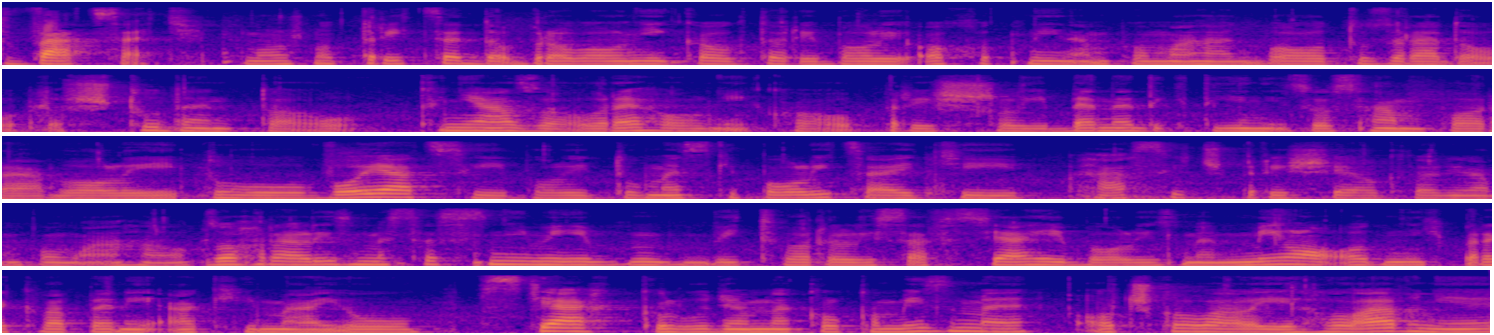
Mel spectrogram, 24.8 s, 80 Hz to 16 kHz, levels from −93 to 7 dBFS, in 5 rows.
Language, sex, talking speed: Slovak, female, 135 wpm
